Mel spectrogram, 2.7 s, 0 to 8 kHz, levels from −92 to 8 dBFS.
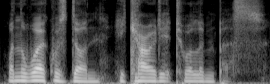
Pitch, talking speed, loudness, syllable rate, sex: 115 Hz, 220 wpm, -18 LUFS, 5.2 syllables/s, male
